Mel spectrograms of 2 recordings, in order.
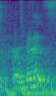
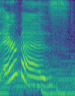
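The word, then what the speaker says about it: Hermès: Wait, you pronounce it as Hermes? It's Hermes. Is it Hermes? No! It's French. It is French.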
